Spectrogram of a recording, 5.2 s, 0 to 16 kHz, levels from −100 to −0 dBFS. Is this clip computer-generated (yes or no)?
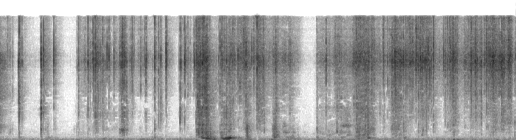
yes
